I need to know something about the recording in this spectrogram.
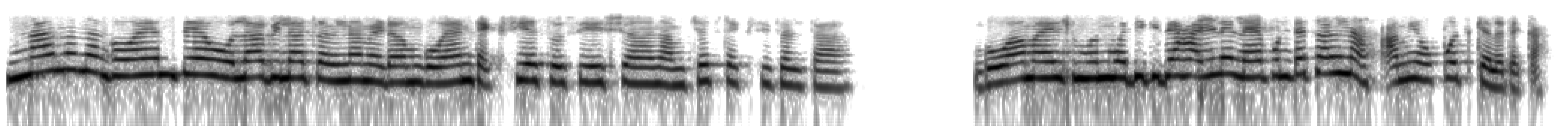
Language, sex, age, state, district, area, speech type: Goan Konkani, female, 30-45, Goa, Ponda, rural, conversation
